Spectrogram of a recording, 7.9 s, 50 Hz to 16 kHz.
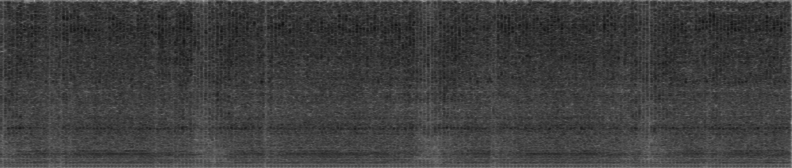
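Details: Swisher tow-behind mower with a 12 hp Briggs flathead and Nikki carburetor, running with the air cleaner off. Engine speed rises and sags in a steady cycle about every two seconds with no throttle change, a hunting surge. The cause is suspected but not confirmed.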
